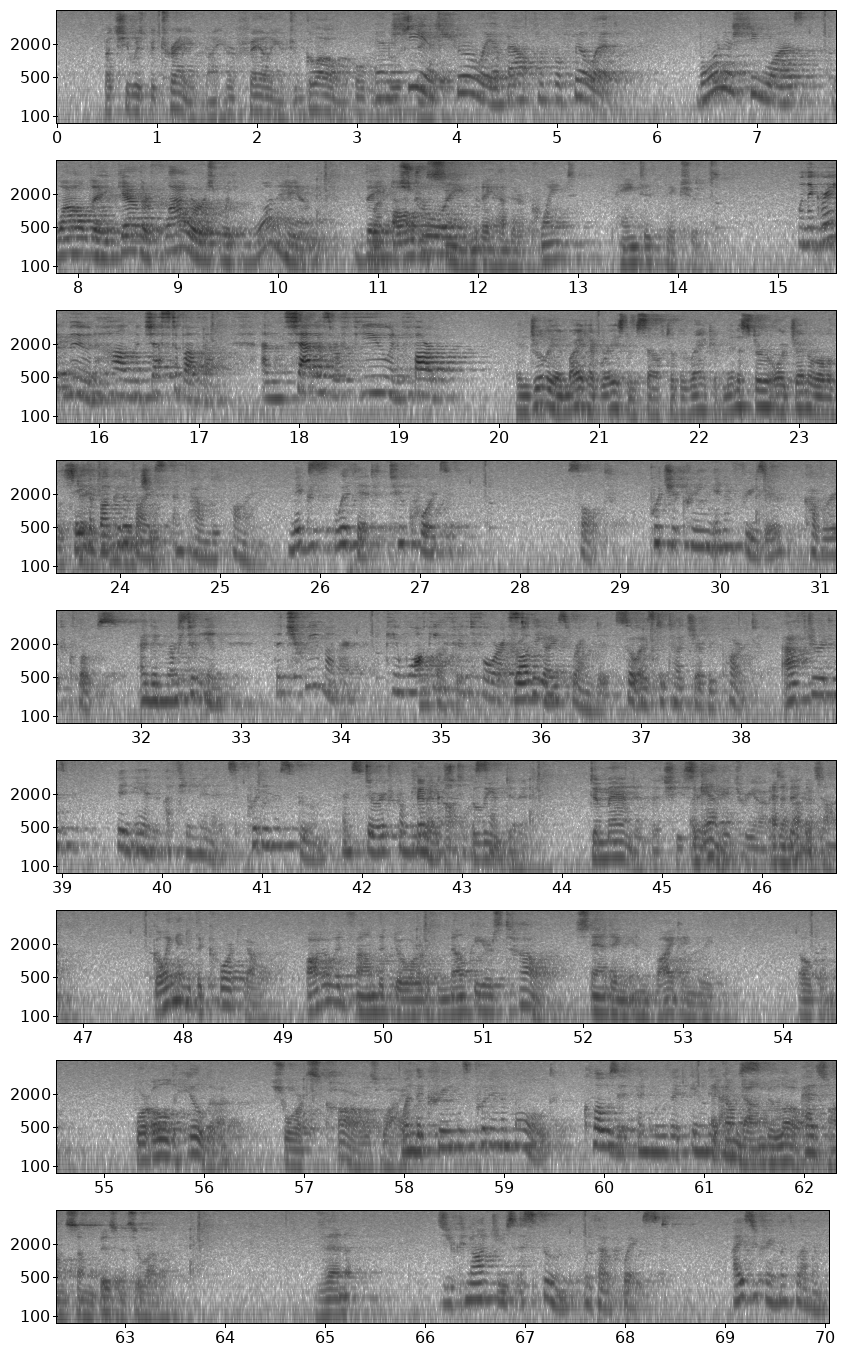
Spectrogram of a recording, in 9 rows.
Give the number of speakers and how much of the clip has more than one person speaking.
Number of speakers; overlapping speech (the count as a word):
seven, about 12%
